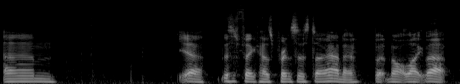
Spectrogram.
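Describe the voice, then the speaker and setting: A man's voice: medium pitch, flat delivery, a little slow, no echo. A man co-hosting a podcast, chatting casually about fan fiction with dry, sweary joking. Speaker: podcast co-host.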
